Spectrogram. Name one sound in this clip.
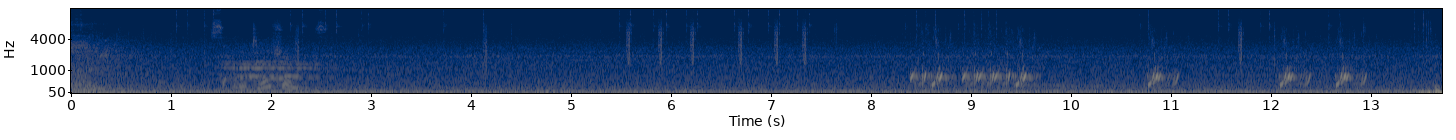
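Soft game clicks and clinks sound as items are moved.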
